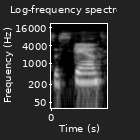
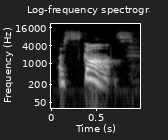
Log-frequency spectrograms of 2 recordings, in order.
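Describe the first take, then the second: First: The second syllable has the vowel of 'dance'. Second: The second syllable has the vowel of 'sconce'. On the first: The speaker calls it right. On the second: The speaker calls it wrong.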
